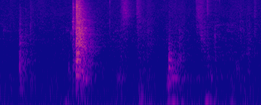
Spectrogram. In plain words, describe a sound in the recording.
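A man's footsteps thud and bump close by.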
